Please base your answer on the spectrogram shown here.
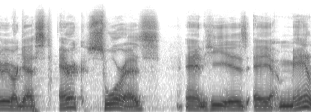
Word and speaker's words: Suerez: to tell everyone that your name is actually pronounced Suarez.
